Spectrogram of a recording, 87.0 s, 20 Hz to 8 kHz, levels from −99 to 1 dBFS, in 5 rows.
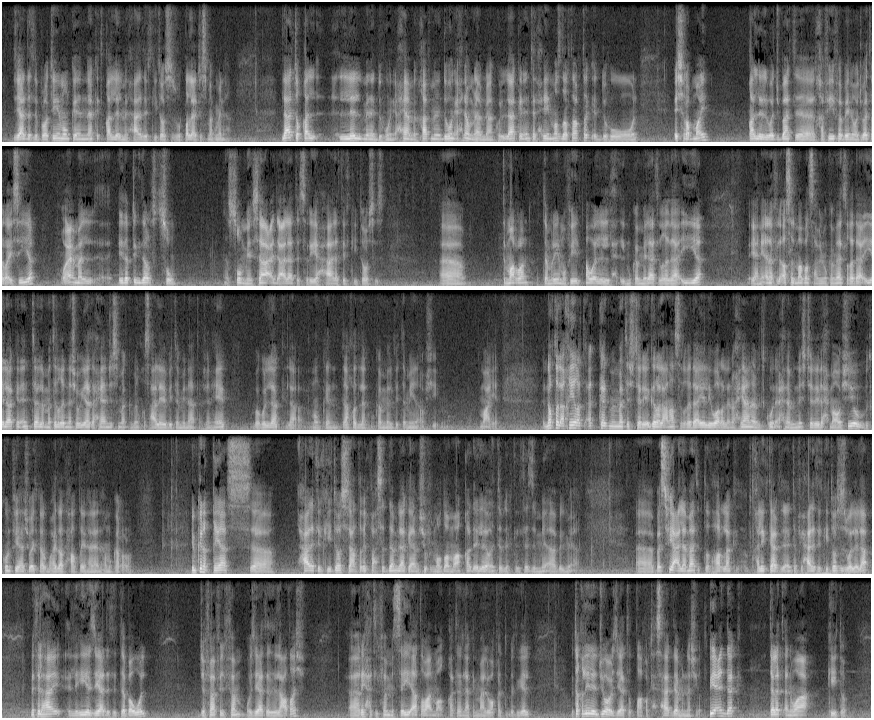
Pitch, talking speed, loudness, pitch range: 105 Hz, 120 wpm, -21 LUFS, 95-115 Hz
